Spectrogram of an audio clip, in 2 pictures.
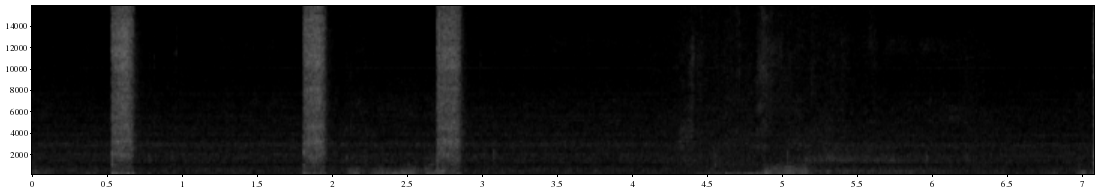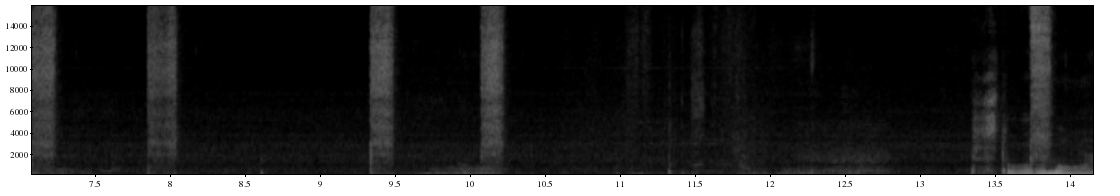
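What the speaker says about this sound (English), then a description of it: "hold still, I'm gonna start spraying." Short bursts of hair spray from an aerosol can hit someone's hair, about eight separate hissing puffs spaced a second or two apart, close by, with quiet talk between them.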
